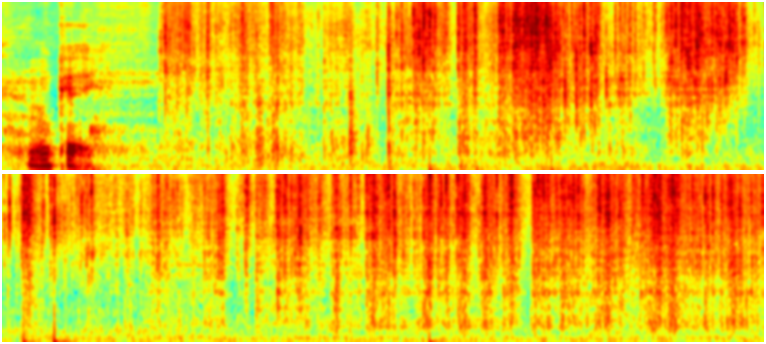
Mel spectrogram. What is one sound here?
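A plastic bag of small parts crinkles in a hand.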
